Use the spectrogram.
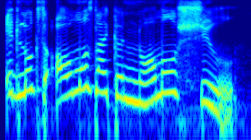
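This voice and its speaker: German-accented woman streamer, high voice, blunt and giggly, casual chat on a dry mic. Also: expressive, a little slow, a little mellow, no echo. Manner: laughs often, swears casually, blunt.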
